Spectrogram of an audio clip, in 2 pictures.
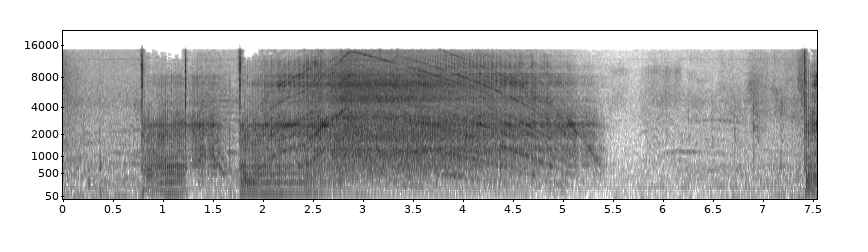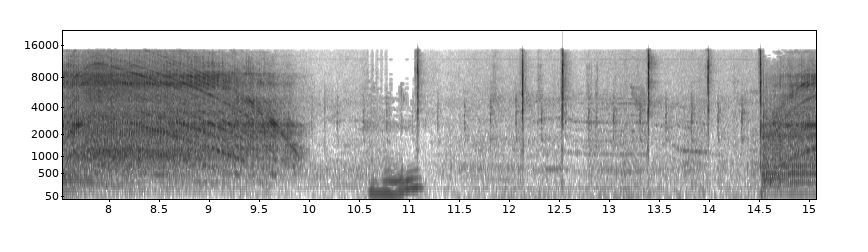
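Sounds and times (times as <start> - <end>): jigsaw running with no load: 0.8 - 5.4, 7.4 - 10.0, 14.5 - 15.0.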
